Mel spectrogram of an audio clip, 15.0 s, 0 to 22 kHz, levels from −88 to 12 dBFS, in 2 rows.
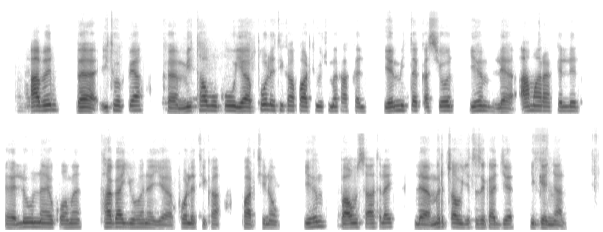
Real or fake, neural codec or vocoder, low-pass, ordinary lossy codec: fake; autoencoder, 48 kHz, 128 numbers a frame, DAC-VAE, trained on Japanese speech; 14.4 kHz; Opus, 24 kbps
